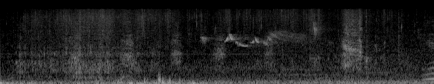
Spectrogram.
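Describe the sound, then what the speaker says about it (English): A German Shepherd dog whimpers and whines softly in short, high cries, faint and at moderate distance over outdoor background noise. "I gotta tell you what dog I like. That big, nice shepherd."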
